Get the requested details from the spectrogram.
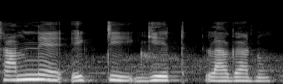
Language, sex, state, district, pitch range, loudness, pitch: Bengali, female, West Bengal, Cooch Behar, 170-205 Hz, -13 LUFS, 190 Hz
